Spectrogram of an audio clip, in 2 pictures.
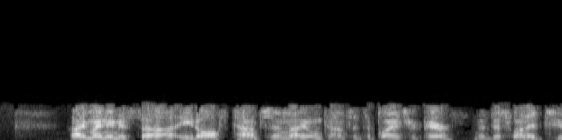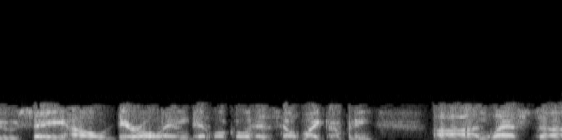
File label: testimonial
